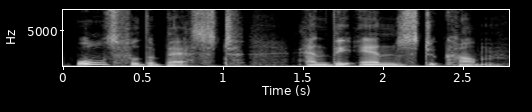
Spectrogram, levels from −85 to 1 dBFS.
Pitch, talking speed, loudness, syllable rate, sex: 120 Hz, 195 wpm, -21 LUFS, 4.0 syllables/s, male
